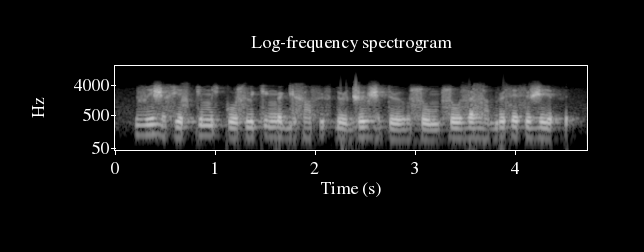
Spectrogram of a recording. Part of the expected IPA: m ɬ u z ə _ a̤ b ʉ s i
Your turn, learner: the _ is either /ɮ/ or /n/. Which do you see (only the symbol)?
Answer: ɮ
